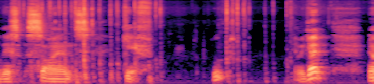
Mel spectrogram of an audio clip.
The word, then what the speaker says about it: GIF: Okay, so I've now got my first slide that is going to be part of my GIF or GIF. I'm a hard G person, some people not.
